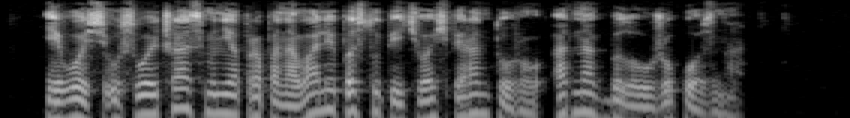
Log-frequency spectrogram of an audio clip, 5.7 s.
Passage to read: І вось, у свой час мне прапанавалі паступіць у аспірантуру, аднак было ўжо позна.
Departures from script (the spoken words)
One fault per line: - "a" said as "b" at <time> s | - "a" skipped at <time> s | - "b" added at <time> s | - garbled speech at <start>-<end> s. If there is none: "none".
none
